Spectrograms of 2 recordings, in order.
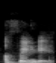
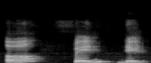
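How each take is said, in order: First: Said in the usual way. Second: ऑफेंडेड stretched very slowly, uh-FEN-ded; slow model. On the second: Shown as a demonstration. Teacher modelling the word very slowly. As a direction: drag out ऑफेंडेड syllable by syllable. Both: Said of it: "क्या बोलते हैं इसे?".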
